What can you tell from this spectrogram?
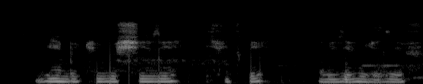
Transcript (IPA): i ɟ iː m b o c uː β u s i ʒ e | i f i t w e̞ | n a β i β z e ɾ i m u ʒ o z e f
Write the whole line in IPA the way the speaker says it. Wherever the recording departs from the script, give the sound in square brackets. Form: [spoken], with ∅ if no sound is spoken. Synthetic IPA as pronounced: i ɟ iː m b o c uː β u [ʃ] i [z] e | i f i t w e̞ | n a β i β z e ɾ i m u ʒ o z e f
